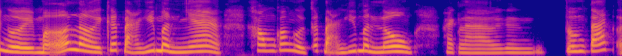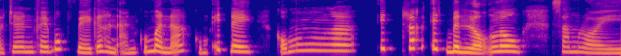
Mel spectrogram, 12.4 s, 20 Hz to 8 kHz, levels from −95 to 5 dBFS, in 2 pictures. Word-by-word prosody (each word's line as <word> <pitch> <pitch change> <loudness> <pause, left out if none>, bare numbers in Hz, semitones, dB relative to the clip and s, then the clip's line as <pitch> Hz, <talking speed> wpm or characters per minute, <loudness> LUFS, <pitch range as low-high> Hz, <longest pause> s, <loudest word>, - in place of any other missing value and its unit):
người 255 -8 +5
mở 230 +10 +2
lời 305 -10 +4
kết 345 +8 -3
bạn 230 -8 -1
với 300 +5 0
mình 285 -7 +3
nha, 275 -1 +1 0.3
không 315 -1 -2
có 340 +2 -1
người 275 -8 -2
kết 300 +6 -9
bạn 220 - -2
với 285 +4 -2
mình 295 -6 +1
luôn, 270 0 +5 0.3
hoặc 230 -3 -8
là 210 -1 -4 0.7
tương 285 0 -2
tác 335 +6 +1
ở 220 - -9
trên 260 +3 -2
Facebook 275 +9 -1
về 230 -4 0
cái 280 +5 0
hình 250 -4 -1
ảnh 210 0 -7
của 225 +4 -7
mình 285 -5 +3
á, 295 +6 -1
cũng 210 -1 -10
ít 380 - -5
đi, 270 -3 +4 0.2
cũng, 215 +5 -3 0.4
ơ, 320 -1 +1 0.3
ít 435 - +3 0.2
rất 440 0 +4
ít 425 -3 0
bình 260 -2 +7
luận 210 +2 +3
luôn. 285 -1 +6 0.3
Xong 260 -1 -5
rồi 210 -4 -3
270 Hz, 210 wpm, -24 LUFS, 235-310 Hz, 0.7 s, bình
